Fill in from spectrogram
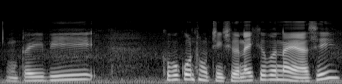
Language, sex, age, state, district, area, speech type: Bodo, female, 30-45, Assam, Baksa, rural, spontaneous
